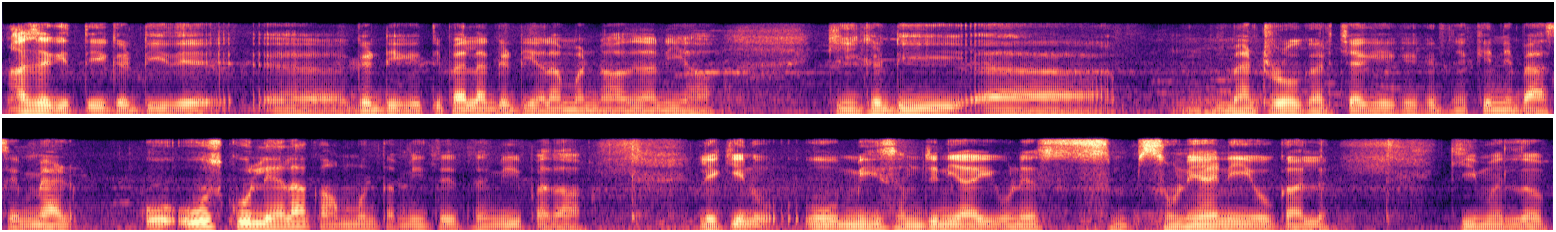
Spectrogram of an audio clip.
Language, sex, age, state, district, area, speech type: Dogri, male, 18-30, Jammu and Kashmir, Reasi, rural, spontaneous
